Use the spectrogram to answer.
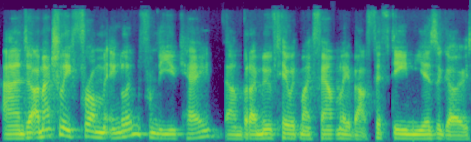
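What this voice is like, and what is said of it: Mixed English and New Zealand accent. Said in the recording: “accent, it's sort of a mix of English slash Kiwi New Zealand accent.”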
